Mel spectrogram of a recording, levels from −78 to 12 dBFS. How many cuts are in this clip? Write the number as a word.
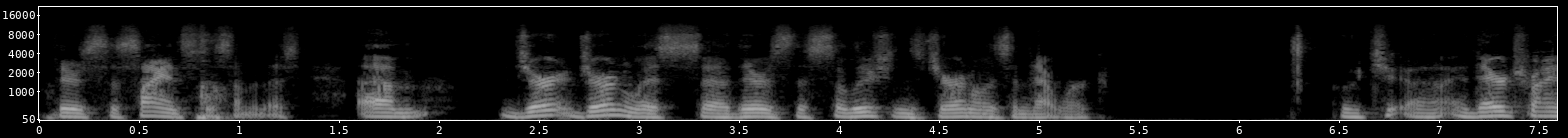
zero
